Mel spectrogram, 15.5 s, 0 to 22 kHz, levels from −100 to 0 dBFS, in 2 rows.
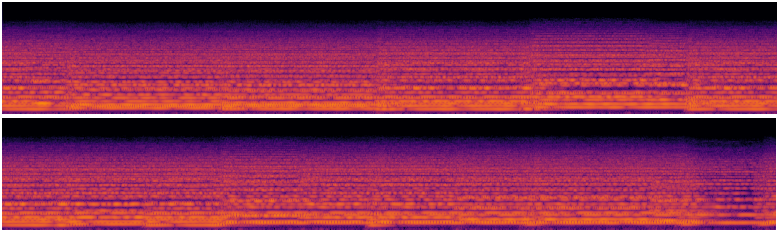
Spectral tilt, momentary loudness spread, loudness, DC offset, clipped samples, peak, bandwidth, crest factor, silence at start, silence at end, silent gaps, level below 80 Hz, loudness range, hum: -4.5 dB/octave; 1 LU; -30 LUFS; under 0.1%; under 0.1%; -18 dBFS; 10.5 kHz; 12 dB; 0 s; 0 s; none; -70 dBFS; 0 LU; none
